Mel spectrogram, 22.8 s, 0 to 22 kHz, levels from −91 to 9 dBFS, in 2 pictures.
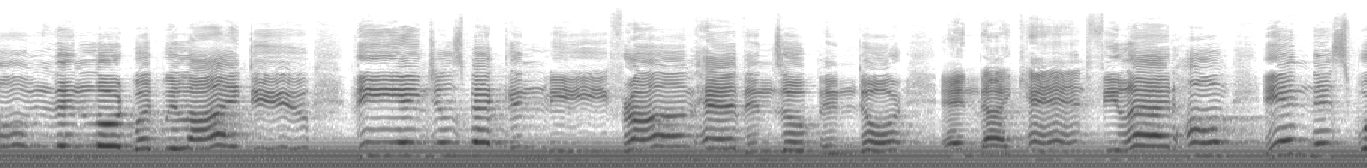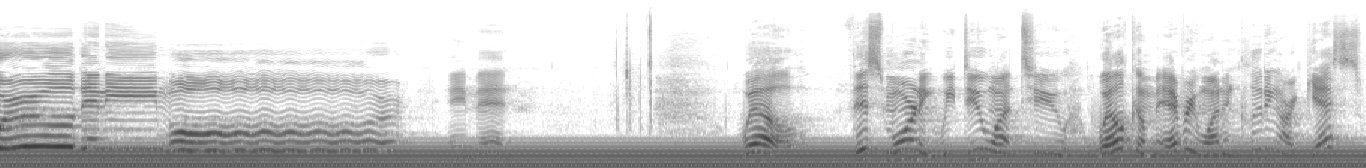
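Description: Mains hum runs through the whole clip, a steady 50 Hz drone from power-line leakage, probably a ground loop, sitting about as loud as the audio itself.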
